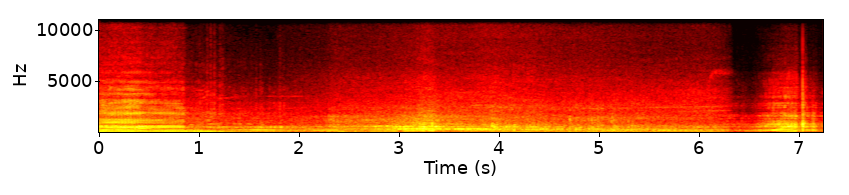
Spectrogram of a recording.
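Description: A sports car engine roars and accelerates past.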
